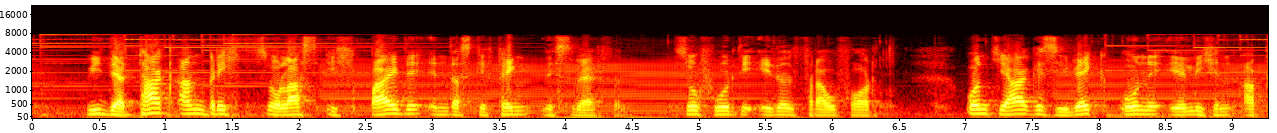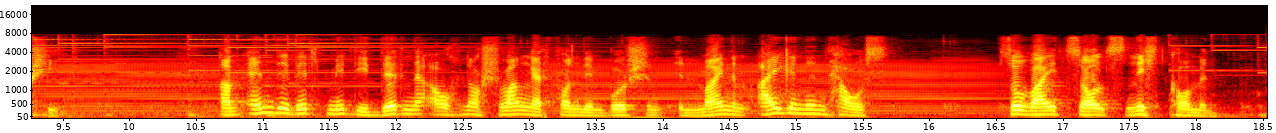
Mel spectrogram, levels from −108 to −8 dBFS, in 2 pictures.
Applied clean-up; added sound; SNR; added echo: none; Clock + Wind instrument, woodwind instrument; 19 dB; none.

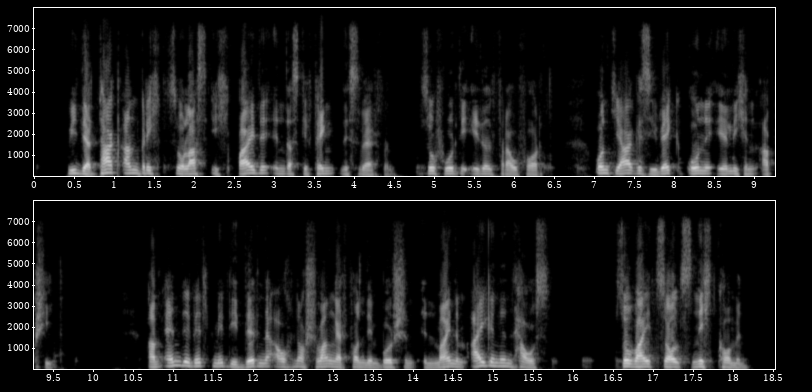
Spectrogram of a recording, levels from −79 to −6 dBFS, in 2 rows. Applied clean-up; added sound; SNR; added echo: neural mask model Resemble Enhance denoiser.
